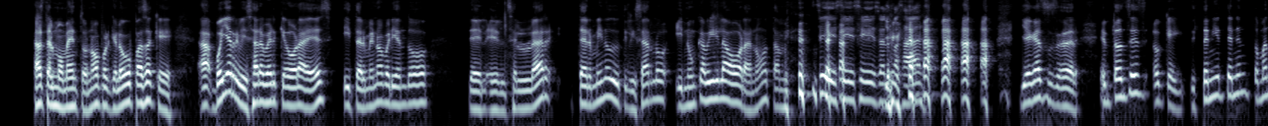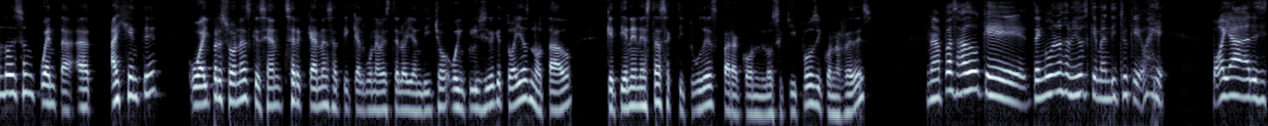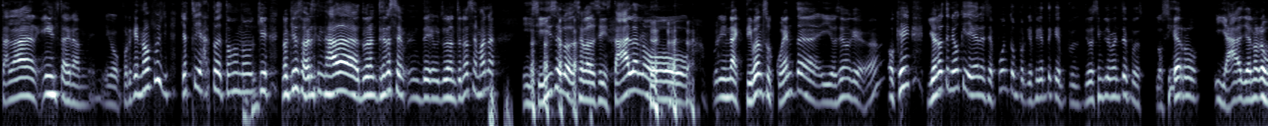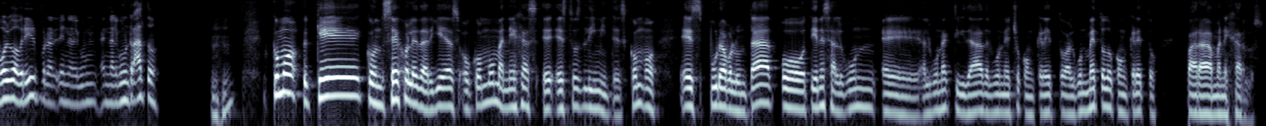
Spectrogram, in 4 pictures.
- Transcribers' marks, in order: laughing while speaking: "También"; laugh; other background noise; laugh
- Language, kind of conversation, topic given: Spanish, podcast, ¿En qué momentos te desconectas de las redes sociales y por qué?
